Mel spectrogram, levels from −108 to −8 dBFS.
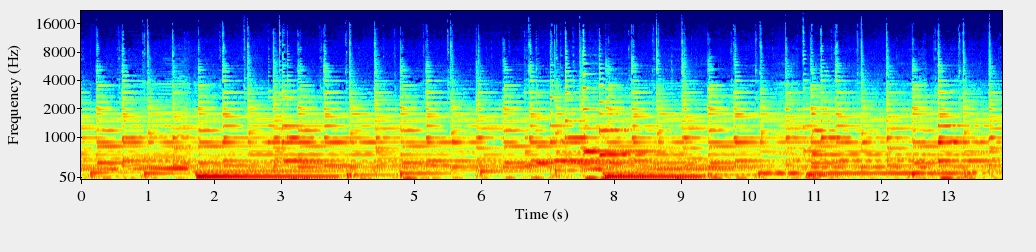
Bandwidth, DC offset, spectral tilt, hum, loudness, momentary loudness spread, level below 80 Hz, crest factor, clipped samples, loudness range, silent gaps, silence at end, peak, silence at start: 8 kHz; under 0.1%; -8 dB/octave; none; -22 LUFS; 7 LU; -26 dBFS; 14 dB; under 0.1%; 4 LU; none; 0 s; -6 dBFS; 0 s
